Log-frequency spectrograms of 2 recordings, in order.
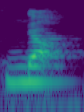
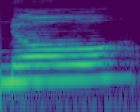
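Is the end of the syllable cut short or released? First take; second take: cut short; released. First: The syllable is cut short with a stop. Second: The syllable ends openly without a stop. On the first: The speaker calls it right. "you actually add a little bit of a stop" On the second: The speaker calls it wrong. "instead of saying no, right, with that no sound at the end"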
